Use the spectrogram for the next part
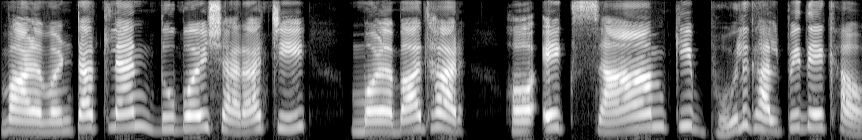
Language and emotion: Goan Konkani, happy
